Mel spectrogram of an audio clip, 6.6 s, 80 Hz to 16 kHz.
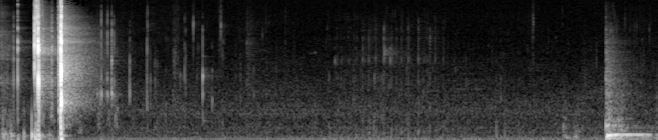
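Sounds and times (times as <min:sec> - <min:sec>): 
beer can being cracked open: 0:00.0 - 0:01.3.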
